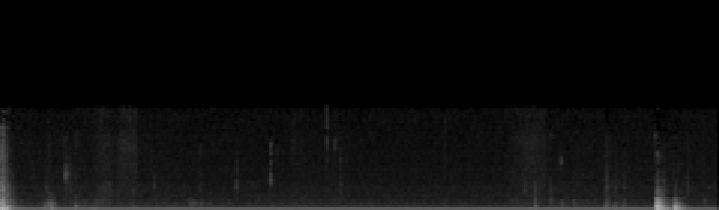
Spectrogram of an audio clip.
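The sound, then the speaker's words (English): Someone sips water: a soft knock and slurp at the start, a long quiet pause over a steady low hum, then another brief clatter and swallow near the end. No one speaks. “Again, let me just have another sip of the water here.”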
